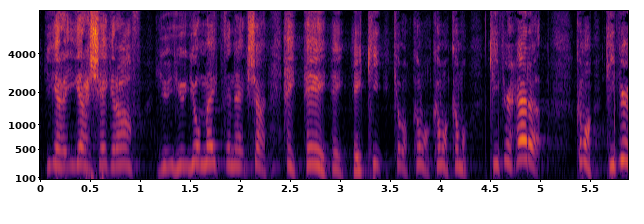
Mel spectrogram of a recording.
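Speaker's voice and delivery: soft, coaxing sideline encouragement; gently rally the kids; encouraging coach. Retold or imitated. Coach encouraging upset players from the sideline, softly. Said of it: "constantly be saying".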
